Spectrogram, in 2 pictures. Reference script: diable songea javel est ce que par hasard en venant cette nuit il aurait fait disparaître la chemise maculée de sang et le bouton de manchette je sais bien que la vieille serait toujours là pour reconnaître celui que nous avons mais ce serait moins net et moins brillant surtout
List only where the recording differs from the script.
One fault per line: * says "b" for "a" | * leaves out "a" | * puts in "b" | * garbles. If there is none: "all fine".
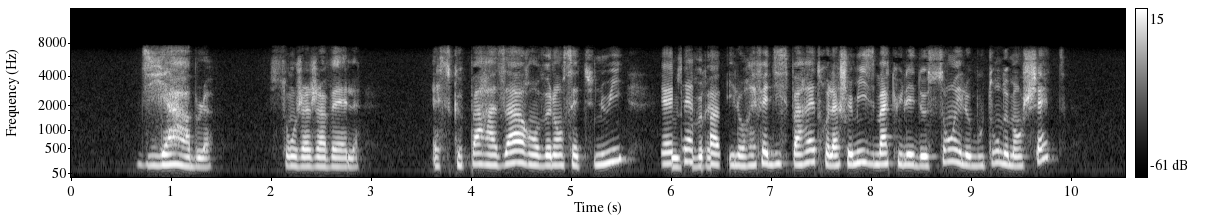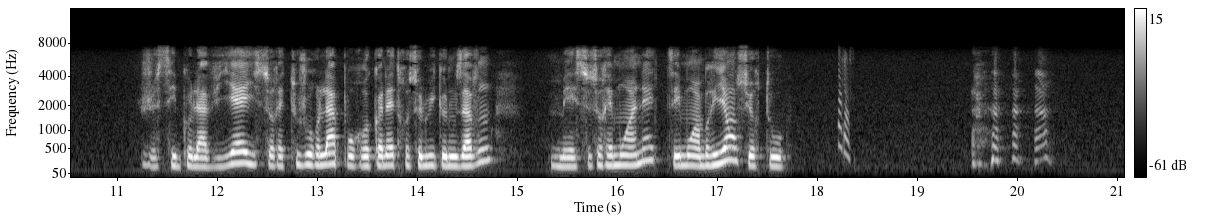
* garbles
* leaves out "bien"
